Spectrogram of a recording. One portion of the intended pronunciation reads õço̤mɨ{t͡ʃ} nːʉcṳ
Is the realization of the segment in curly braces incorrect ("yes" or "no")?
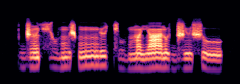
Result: yes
